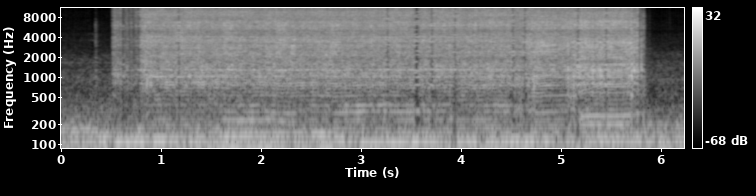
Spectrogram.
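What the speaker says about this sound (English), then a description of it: "Or the electric ratchet. And tighten it all the way." An electric ratchet drives in a starter bolt on a 2.4 Malibu engine, whirring steadily and mechanically for about five seconds with a constant clicking ratchet buzz, loud and close, then cutting off abruptly.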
